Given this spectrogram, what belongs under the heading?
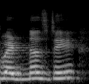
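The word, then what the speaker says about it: Wednesday: Sunday, Monday, ट्यूसडे, वेडनेसडे, Thursday extra बेटा this is नॉट वेडनेसडे। This is वेडनेसडे। Over here D is silent.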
